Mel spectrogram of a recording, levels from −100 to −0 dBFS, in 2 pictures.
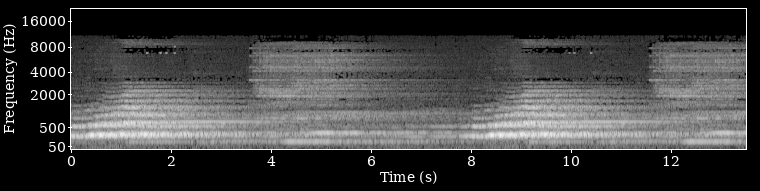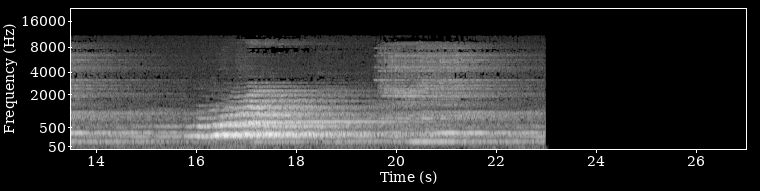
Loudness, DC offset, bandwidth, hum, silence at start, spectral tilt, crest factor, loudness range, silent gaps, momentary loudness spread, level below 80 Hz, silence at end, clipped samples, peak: -19 LUFS; under 0.1%; 10 kHz; none; 0 s; -5.5 dB/octave; 18 dB; 13 LU; none; 21 LU; -60 dBFS; 4 s; under 0.1%; -2 dBFS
